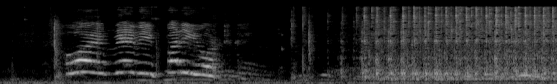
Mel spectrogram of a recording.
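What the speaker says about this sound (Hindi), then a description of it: "जी मैं कर रही हूँ अब कपड़े सिलाई" Someone speaks for a few seconds in a village home, then a sewing machine starts stitching clothes, its rapid rhythmic whirring running steadily and moderately loud to the end.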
